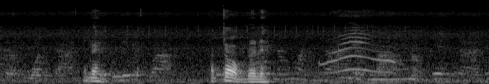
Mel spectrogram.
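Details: Kitten lying on a person's chest, sucking a finger and crying as if trying to nurse; a soft, brief rising-falling meow near the end, with muffled human speech and handling noises earlier.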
